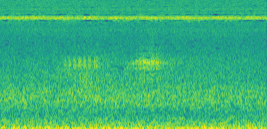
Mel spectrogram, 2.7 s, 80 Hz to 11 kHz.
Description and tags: The frogs and insects at night recorded with Olympus DS-40 with Sony ECMDS70P.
